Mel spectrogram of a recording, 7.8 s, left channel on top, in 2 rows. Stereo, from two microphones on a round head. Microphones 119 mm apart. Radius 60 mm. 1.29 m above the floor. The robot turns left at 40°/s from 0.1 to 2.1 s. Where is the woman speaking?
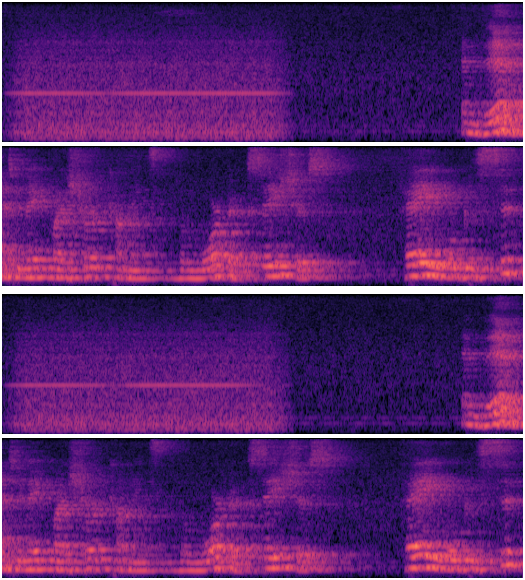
55° left (ahead or behind), 0.9 m.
